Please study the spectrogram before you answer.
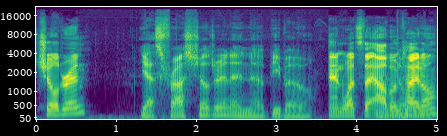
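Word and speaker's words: Bibo: It would be Bebo. Bebo. Yeah. Like Bimbo bread, but without the M. And you said it was Frost Children? Yes, Frost Children and Bebo.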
